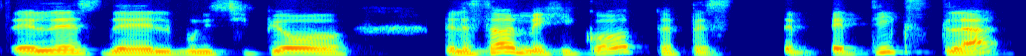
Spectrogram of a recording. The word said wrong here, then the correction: Tepetlixpa: ¿Cómo se pronuncia? Este, a ver, ayúdame, Jerónimo. ¿Cómo estás? Claro, este, eh, me llamo Jerónimo Farelas y bueno, soy originario del municipio de Tepetlixpa, Estado de Ajá.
